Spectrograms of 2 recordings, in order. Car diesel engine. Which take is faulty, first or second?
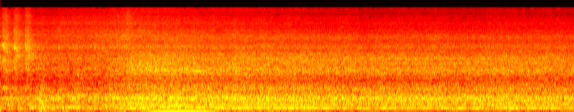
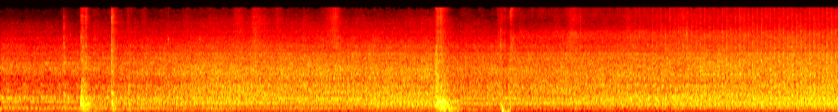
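first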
